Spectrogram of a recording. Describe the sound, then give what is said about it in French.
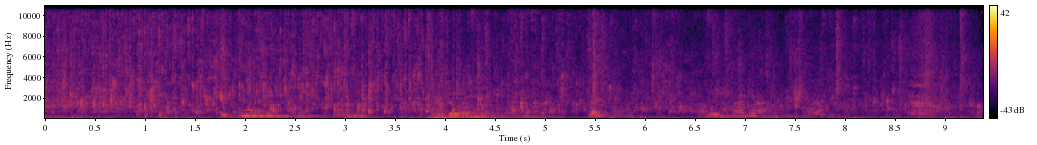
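Hot water runs from a tap in a continuous, even rushing gush that fills the whole clip, while people talk over it. “Attention Attention, l'eau chaude sort de là.”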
